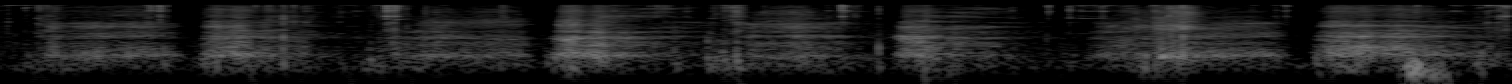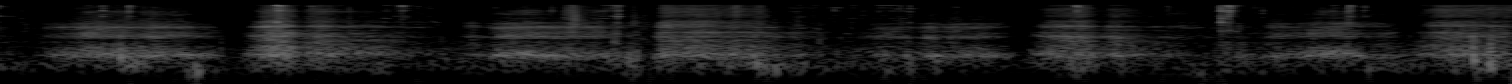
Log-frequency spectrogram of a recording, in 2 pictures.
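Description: Walking through forest undergrowth: footsteps about twice a second, with plants and clothing rustling.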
